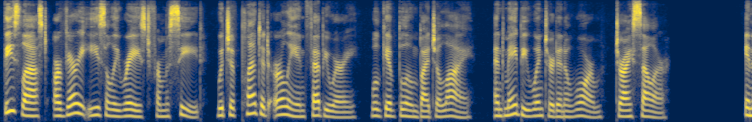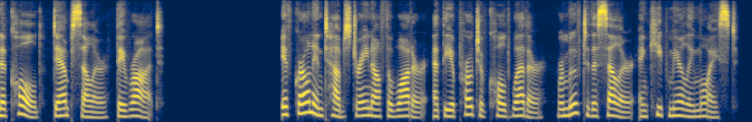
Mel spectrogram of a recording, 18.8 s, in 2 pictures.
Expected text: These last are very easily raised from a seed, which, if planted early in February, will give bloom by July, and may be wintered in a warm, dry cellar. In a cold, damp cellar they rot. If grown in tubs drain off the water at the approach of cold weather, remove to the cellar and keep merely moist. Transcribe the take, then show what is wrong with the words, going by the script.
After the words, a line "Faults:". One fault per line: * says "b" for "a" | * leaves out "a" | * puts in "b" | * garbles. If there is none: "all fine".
These last are very easily raised from a seed, which, if planted early in February, will give bloom by July, and may be wintered in a warm, dry cellar. In a cold, damp cellar they rot. If grown in tubs drain off the water at the approach of cold weather, remove to the cellar and keep merely moist.
Faults:
all fine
